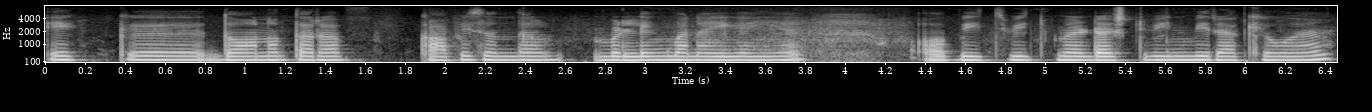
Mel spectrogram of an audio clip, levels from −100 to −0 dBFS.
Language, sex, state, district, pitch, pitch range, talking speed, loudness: Hindi, female, Bihar, Patna, 195 Hz, 190-195 Hz, 165 wpm, -17 LUFS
